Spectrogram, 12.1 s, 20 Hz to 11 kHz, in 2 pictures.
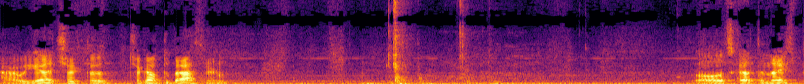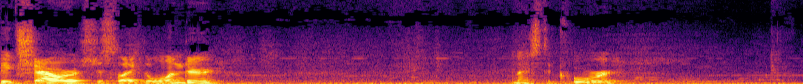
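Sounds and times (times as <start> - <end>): steady low background hum: 0.0 - 12.0.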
